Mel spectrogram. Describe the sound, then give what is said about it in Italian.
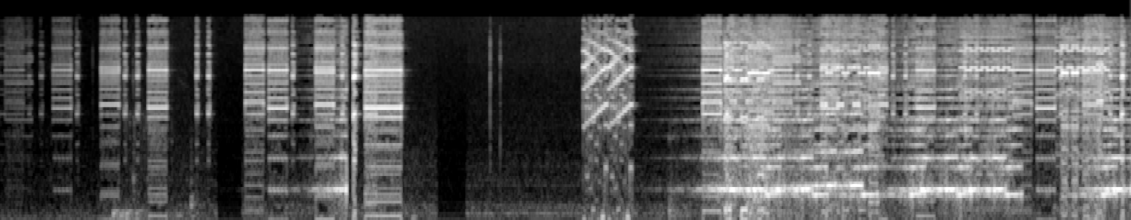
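A music track opening with an electronic, ringtone-like beeping melody, choppy tonal bursts separated by gaps, before a fuller, denser electronic arrangement takes over in the second half. “L'inizio... vi ricorderà sicuramente una suoneria del cellulare.”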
